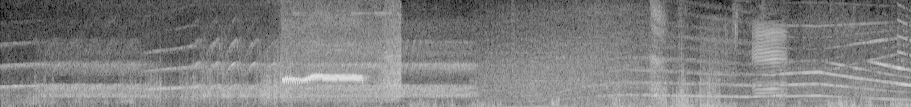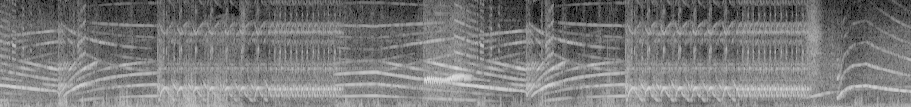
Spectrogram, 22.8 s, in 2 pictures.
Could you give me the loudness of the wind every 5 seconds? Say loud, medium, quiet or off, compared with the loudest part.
medium, loud, loud, medium, medium.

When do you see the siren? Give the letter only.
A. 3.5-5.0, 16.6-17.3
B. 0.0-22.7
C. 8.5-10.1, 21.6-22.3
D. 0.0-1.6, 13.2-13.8
B.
